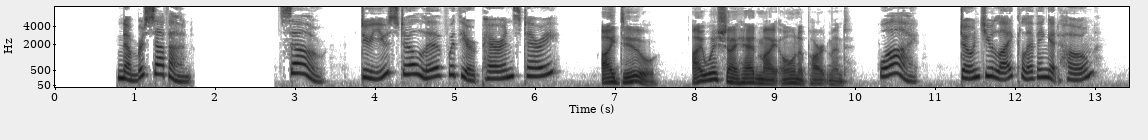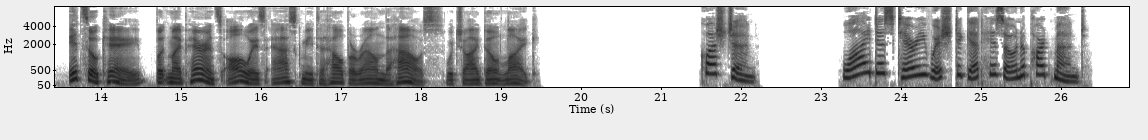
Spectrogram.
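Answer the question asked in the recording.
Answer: Because his parents always ask him to help around the house, which he doesn't like.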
